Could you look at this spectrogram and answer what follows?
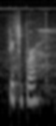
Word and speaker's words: Peterborough: Peterborough. That's how we say it. Peterborough. So, but it's spelled Peterborough, isn't it?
